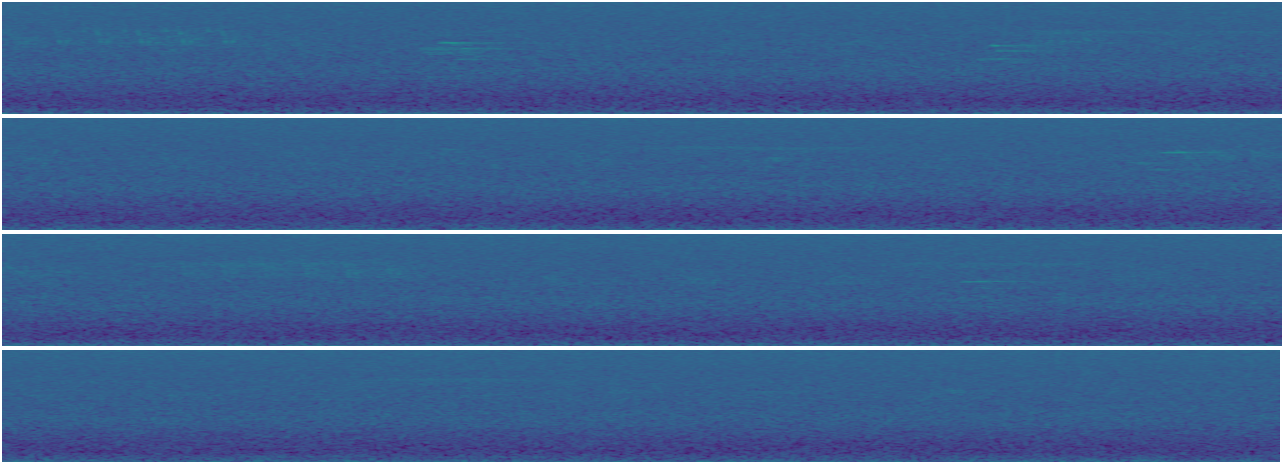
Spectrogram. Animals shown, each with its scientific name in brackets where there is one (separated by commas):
Ovenbird (Seiurus aurocapilla), Wood Thrush (Hylocichla mustelina), Dark-eyed Junco (Junco hyemalis)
